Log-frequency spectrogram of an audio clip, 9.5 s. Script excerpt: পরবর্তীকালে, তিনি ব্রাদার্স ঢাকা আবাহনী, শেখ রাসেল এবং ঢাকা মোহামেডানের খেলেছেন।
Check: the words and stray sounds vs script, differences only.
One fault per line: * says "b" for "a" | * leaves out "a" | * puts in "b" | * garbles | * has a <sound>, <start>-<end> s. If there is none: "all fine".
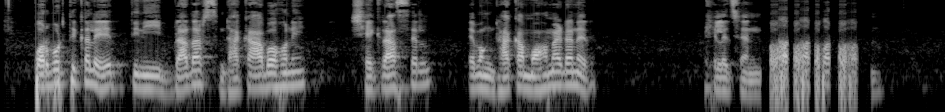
* has a laugh, 7.7-8.6 s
